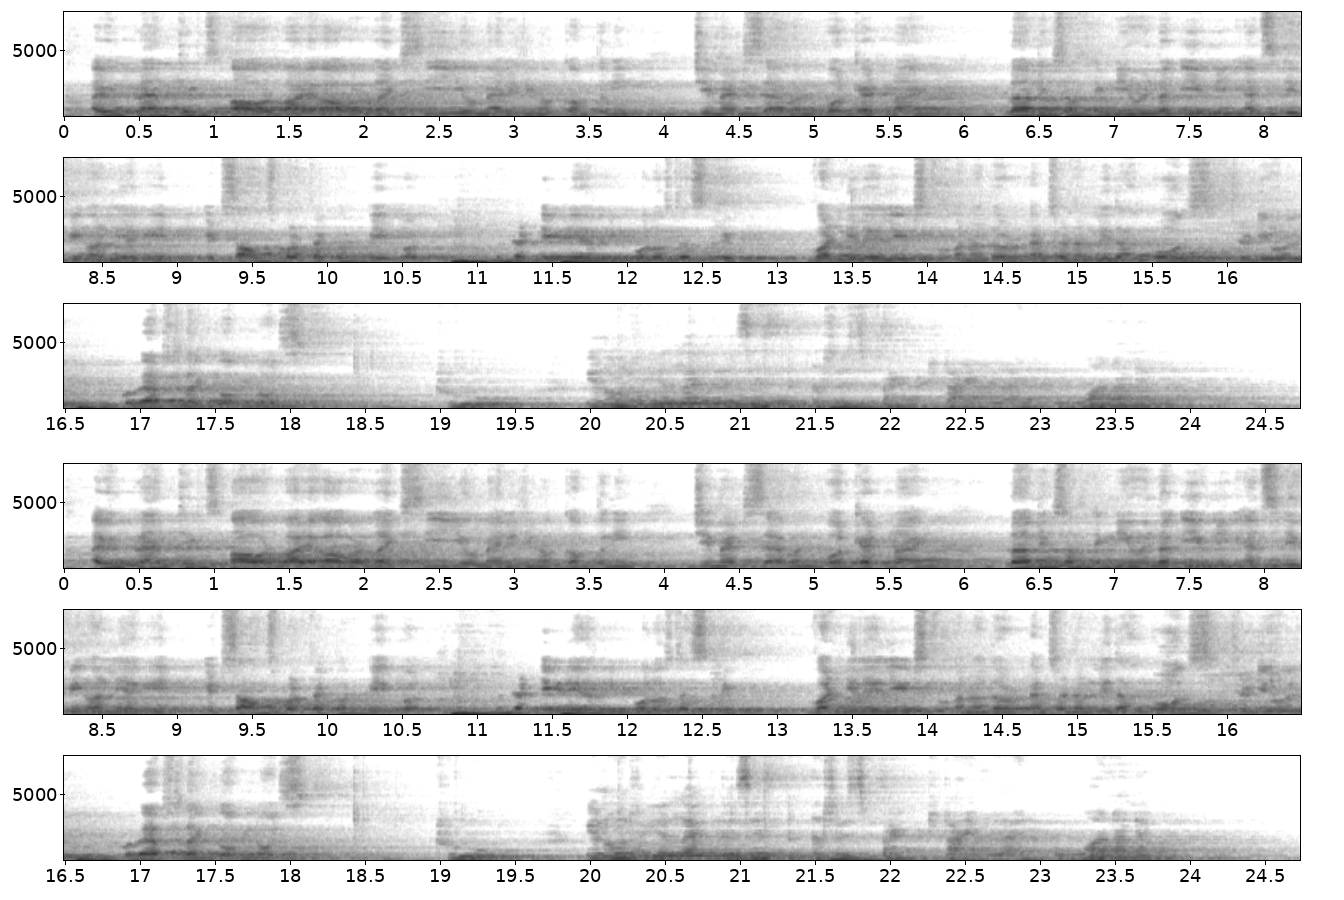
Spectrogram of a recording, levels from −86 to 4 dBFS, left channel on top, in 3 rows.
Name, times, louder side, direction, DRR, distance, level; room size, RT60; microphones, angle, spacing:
voice 1, 0.2-3.8 4.1-5.9 6.3-10.6 11.1-12.8 13.2-16.5 16.9-18.1, equal, ahead, -3 dB, 4.4 m, -26 dB
voice 2, 10.7-11.3 12.6-12.7 15.5-16.9 19.0-19.5 20.0-23.7, right 1 dB, 35° right, 0 dB, 3.6 m, -26 dB
30.0 x 24.5 x 5.5 m, 2.6 s
head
